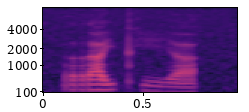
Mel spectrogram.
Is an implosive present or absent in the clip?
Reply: absent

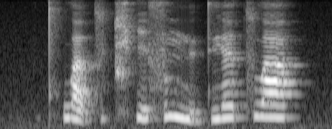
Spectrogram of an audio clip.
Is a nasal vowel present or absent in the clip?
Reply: absent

